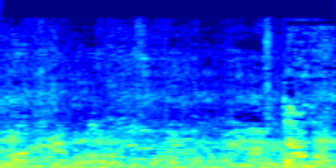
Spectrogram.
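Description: Several people talking over one another: indistinct chatter of voices.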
